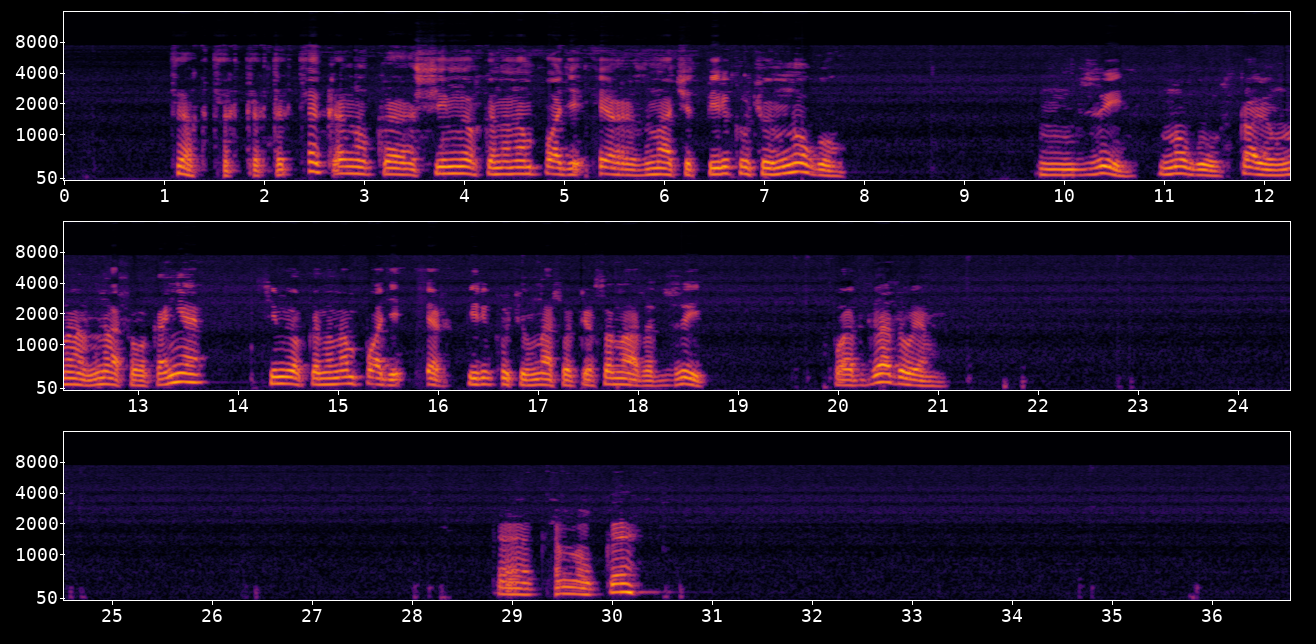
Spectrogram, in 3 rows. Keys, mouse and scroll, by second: 0.4-2.1 middle drag, 2.9 click, 3.9 KP_7, 5.4 r, 7.1-8.8 middle drag, 10.0 g, 12.6 click, 14.3 KP_7, 15.5 r, 17.9 g, 20.0-21.5 middle drag, 21.8 g, 24.8 click, 26.4 r, 29.5 click, 30.6 r, 36.0-36.7 middle drag.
